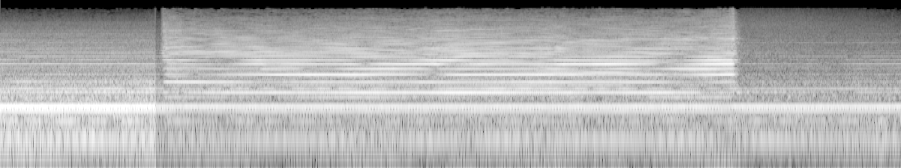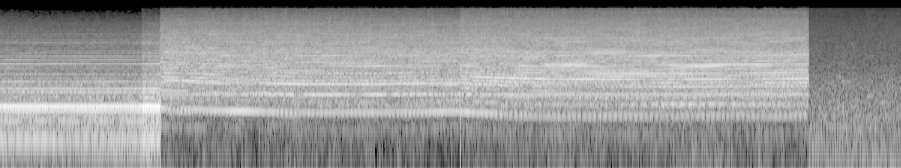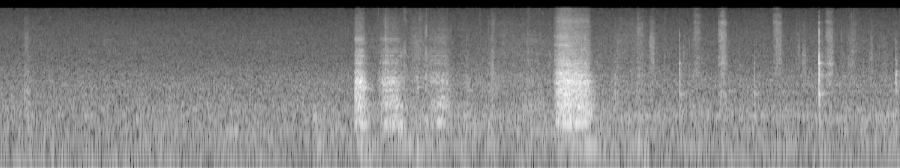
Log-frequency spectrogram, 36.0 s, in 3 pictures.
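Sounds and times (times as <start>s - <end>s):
jointer planing board: 13.9s - 22.8s.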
